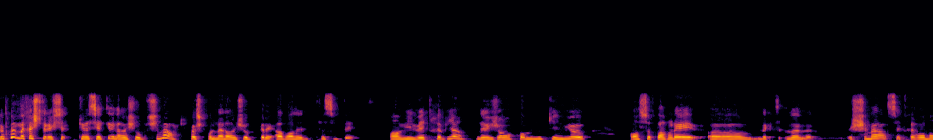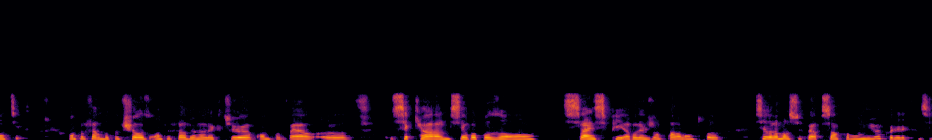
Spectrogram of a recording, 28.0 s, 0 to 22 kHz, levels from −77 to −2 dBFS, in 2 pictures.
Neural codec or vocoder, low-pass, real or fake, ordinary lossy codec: codec, 16 kHz, 2 kbps, FreqCodec, larger model; 7.2 kHz; fake; none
